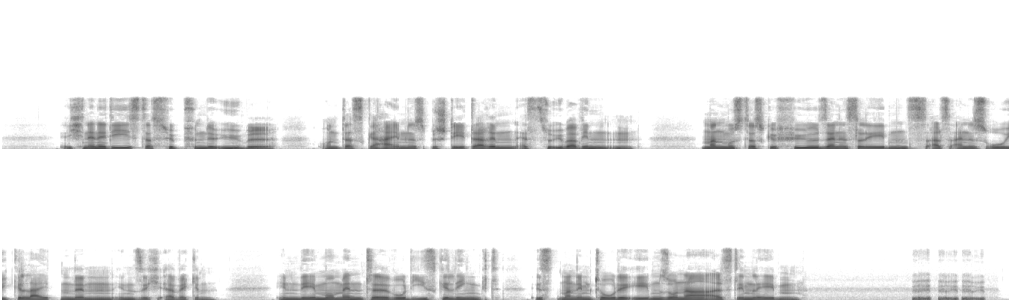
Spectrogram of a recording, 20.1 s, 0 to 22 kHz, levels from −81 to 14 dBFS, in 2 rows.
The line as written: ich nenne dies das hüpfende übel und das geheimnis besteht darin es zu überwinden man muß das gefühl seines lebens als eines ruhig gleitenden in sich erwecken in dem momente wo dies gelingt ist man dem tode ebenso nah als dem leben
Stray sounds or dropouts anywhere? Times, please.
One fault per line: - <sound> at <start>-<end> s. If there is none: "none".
- laugh at 19.2-19.9 s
